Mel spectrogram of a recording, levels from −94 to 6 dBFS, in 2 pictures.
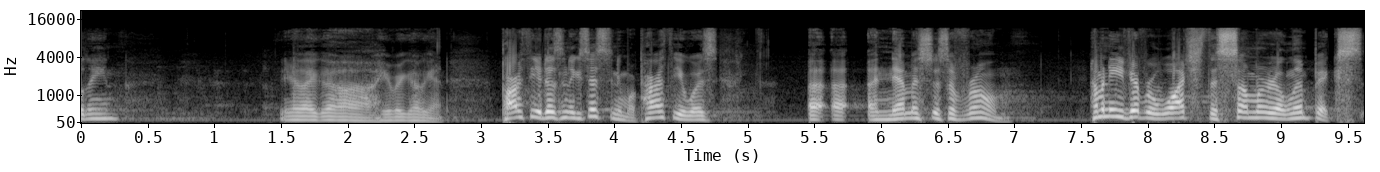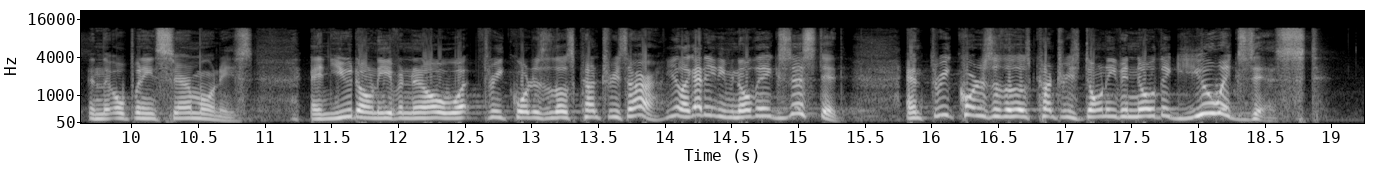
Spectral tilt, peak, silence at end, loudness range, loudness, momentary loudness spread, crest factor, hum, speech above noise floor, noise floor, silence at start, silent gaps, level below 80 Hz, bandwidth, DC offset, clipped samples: -5.5 dB/octave; -2 dBFS; 0.35 s; 5 LU; -17 LUFS; 11 LU; 16 dB; none; 37 dB; -54 dBFS; 0 s; none; -60 dBFS; 11.5 kHz; under 0.1%; under 0.1%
